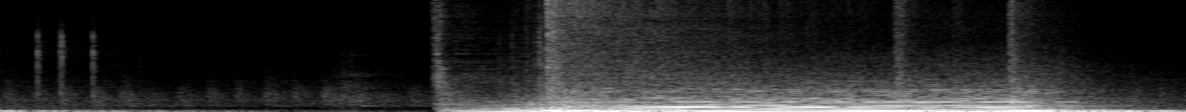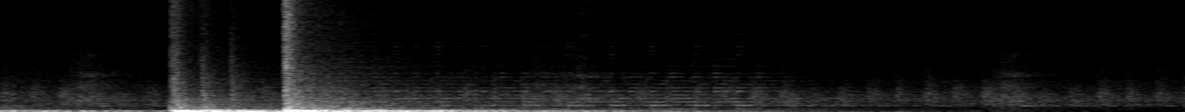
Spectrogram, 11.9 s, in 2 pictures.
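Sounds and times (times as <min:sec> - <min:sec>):
combat game music: 0:02.2 - 0:10.0.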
